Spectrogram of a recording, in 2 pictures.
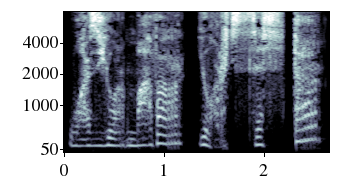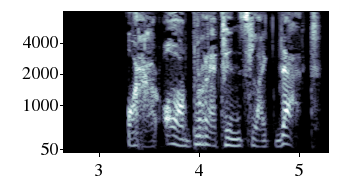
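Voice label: Hello, Khajiit female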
